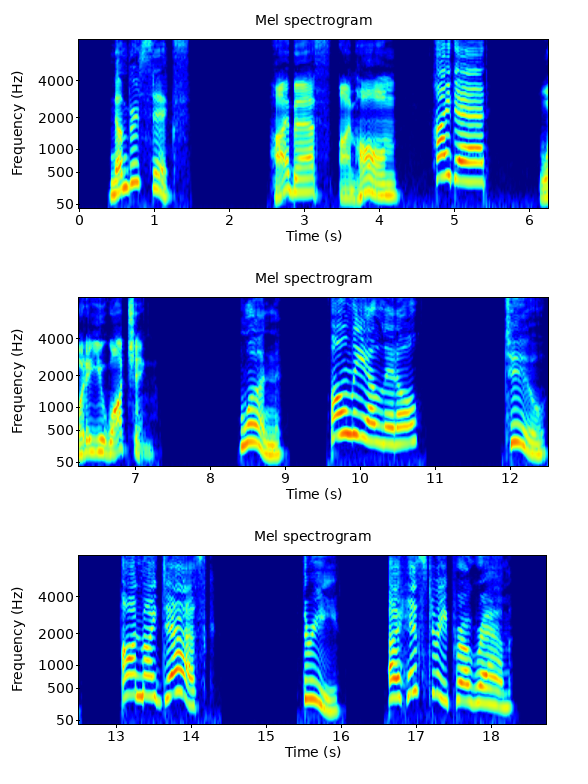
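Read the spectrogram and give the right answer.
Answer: 3: A history program.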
